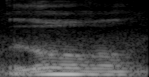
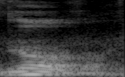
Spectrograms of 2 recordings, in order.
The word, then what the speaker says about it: Louisville: It's pretty much like you've been drinking a while and you're mumbling some words and you're trying to say Louisville, Louisville, Louisville. It's Louisville. Don't say Louisville, don't say Louisville.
